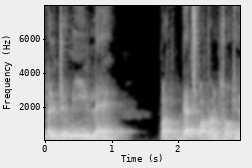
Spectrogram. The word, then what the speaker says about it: الجميل: I pronounced this letter with sukun. I said al-jamil. But it's supposed to be fatha, supposed to be al-jamila.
